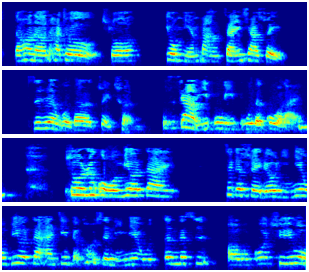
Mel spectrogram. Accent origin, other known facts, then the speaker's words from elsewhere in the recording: Tainan, Taiwan; 我来自台南，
